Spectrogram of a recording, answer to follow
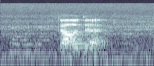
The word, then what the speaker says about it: Gallaudet: Gallaudet.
